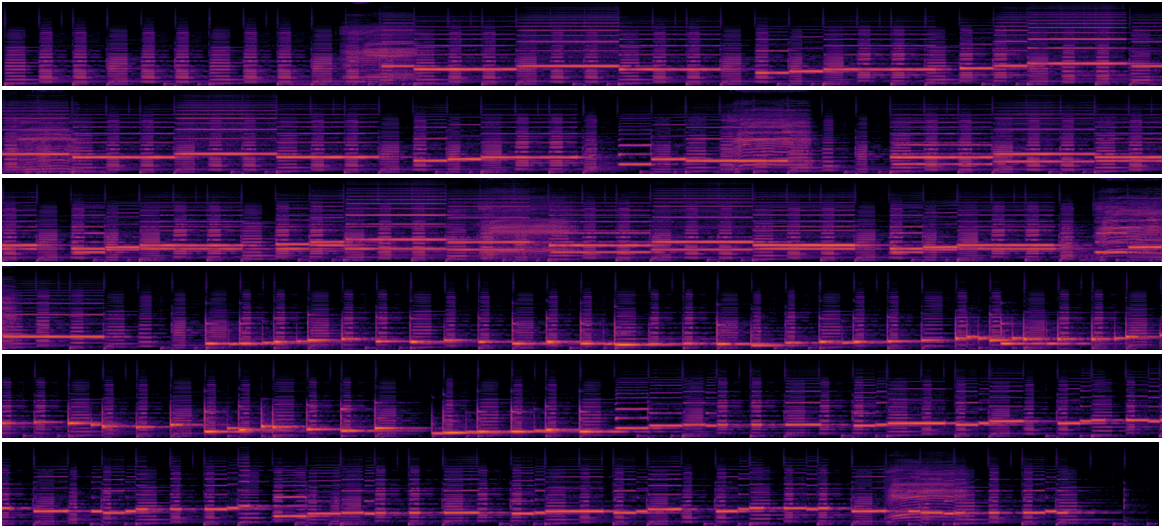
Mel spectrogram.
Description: ファンタジー系フリーBGM｜ゲーム・動画・TRPGなどに！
